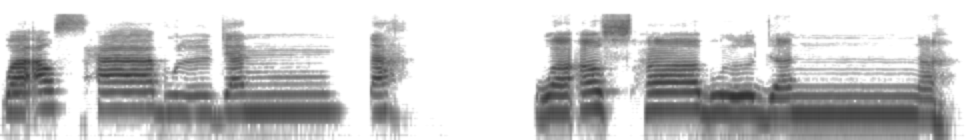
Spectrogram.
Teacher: huruf shadnya coba pangkal lidahnya saja yang dinaikkan. Jangan dimonyongkan bibirnya.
